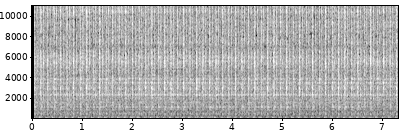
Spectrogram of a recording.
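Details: 2004 Honda Rincon 650 ATV, 1000 miles, recently changed oil: a fast, even clatter of about four ticks a second over the idle, worse on cold mornings and no longer fading when hot; owner suspects the exhaust header, cause unconfirmed.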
